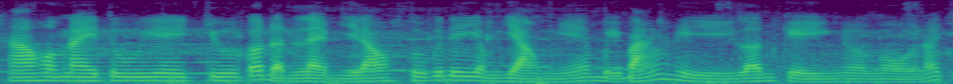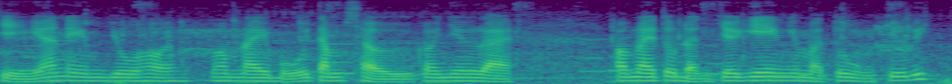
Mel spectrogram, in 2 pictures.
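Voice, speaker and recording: A man's voice: mid-range voice, fast talker. Male streamer, rambly and foul-mouthed, faint music under him. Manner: rambling, profane, bursts into loud mocking taunts. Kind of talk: casual chat while playing a role-play game.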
